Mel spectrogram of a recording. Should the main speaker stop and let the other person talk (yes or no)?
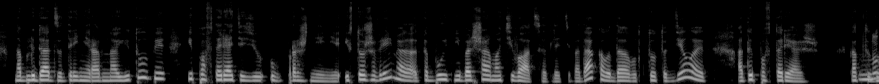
yes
